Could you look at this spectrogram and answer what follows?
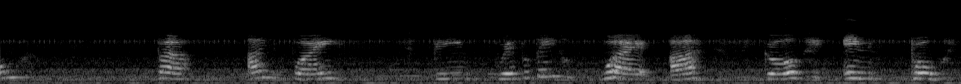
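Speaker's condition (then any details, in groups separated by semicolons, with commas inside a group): Speech apraxia; uses phone speaking app when communication breaks down; speech hard to understand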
